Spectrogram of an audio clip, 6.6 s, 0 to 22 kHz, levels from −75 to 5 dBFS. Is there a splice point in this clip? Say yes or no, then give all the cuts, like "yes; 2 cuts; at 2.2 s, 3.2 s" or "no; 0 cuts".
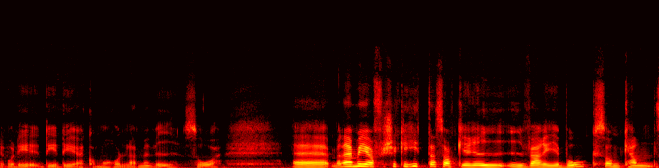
no; 0 cuts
